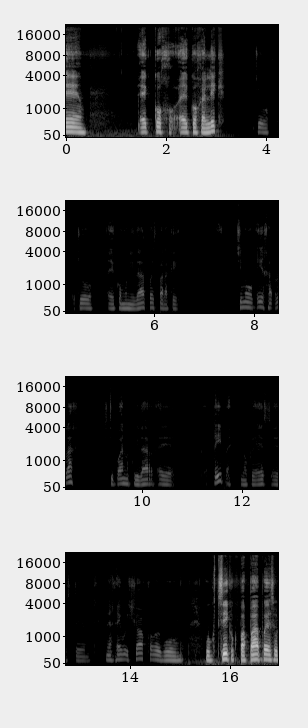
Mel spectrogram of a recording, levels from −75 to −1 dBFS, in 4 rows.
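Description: A fast ticking, like a zip being drawn, rides on the speech from 14.21 to 15.70 s while its level changes by around 25 dB. This is zipper noise: the gain moves in unsmoothed 1 dB steps, about twenty per second, and each jump leaves a small click in the waveform.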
